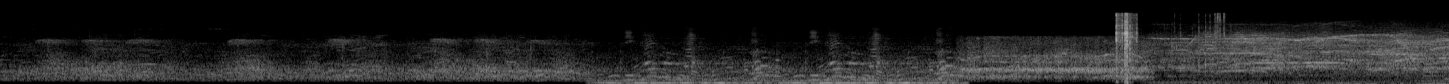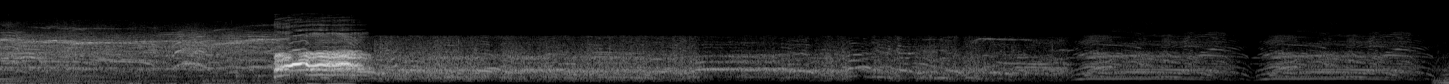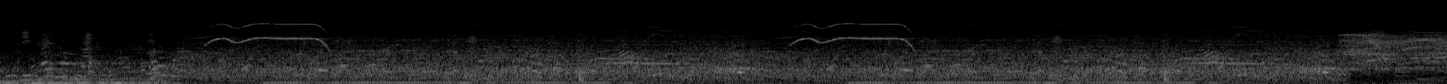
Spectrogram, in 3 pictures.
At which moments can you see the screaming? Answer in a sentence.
The screaming can be heard from 17.2 to 18.2 s.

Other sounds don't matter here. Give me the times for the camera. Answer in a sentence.
You can hear the camera from 11.2 to 12.2 s.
